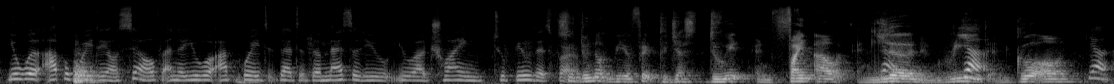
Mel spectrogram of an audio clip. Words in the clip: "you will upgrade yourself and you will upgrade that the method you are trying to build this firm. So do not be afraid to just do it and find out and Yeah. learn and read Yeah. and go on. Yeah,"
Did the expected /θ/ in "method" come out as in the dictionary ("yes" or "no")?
no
